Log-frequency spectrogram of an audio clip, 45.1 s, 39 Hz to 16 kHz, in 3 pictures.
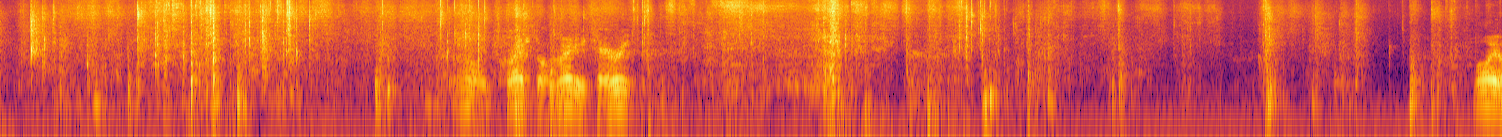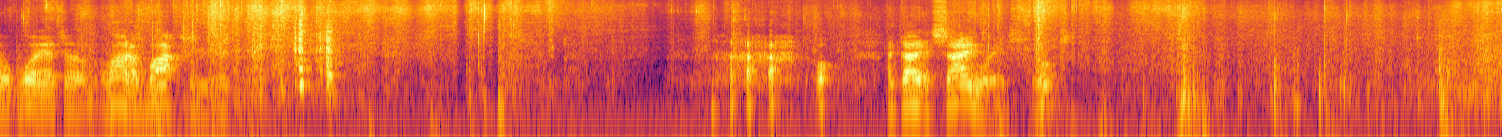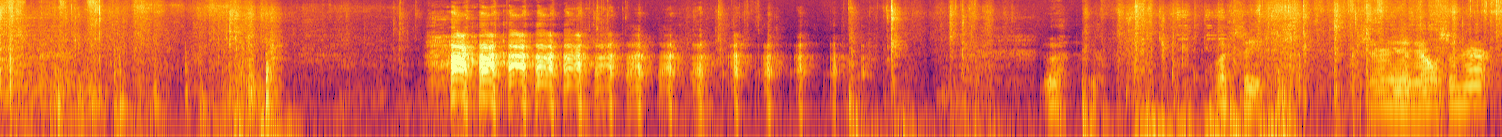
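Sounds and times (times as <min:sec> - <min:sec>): bubble wrap and cardboard crackling: 0:00.0 - 0:39.9, 0:41.0 - 0:45.0
faint laughter: 0:34.3 - 0:38.8.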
